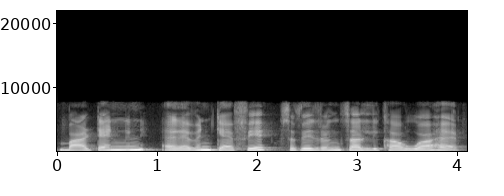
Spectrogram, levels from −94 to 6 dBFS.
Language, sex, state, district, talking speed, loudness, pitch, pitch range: Hindi, female, Jharkhand, Ranchi, 145 wpm, -12 LUFS, 230 Hz, 210-255 Hz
